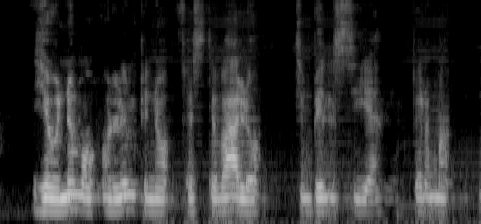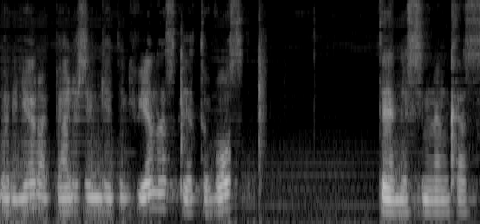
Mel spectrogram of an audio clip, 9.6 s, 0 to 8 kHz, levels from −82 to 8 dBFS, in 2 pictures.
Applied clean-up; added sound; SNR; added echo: neural separator model SepFormer DNS4.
